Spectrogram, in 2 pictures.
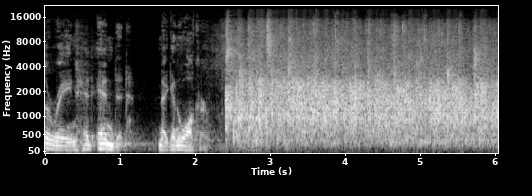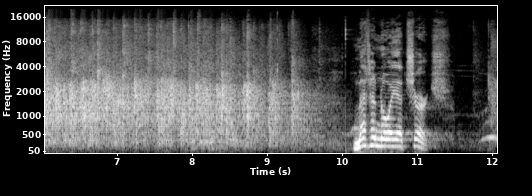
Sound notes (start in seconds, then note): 2.3 applause; 11.8 applause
